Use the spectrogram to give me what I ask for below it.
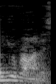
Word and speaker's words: Uranus: And going back to your fellow air sign, Aquarius is ruled by Uranus or Uranus. Some pronounce it Uranus, Uranus.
